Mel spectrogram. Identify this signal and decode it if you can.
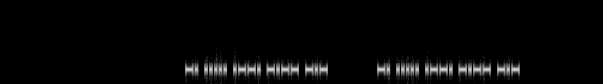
Morse code, heard as a keyed tone, about 51 wpm, 700 Hz. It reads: N5PYK N5PYK
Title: USA Call Signs - 5 Characters - Repeated 2x - 50wpm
